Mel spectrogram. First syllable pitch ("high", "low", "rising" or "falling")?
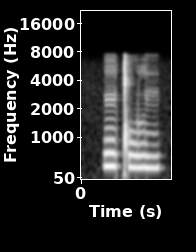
falling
